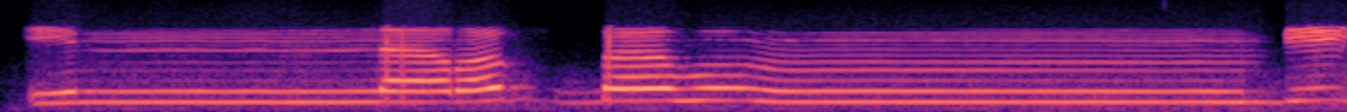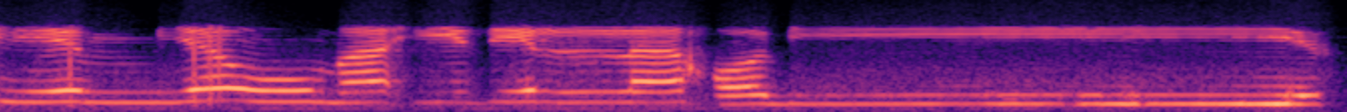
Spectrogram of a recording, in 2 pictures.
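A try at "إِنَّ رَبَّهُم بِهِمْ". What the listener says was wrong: Namun dia tidak ditekan dengan kuat Ibu. Misalnya rabbahum bihim tidak. Dia cukup ditempelkan saja. Inna rabbahum bihim. Ya, jadi cukup ditempelkan saja.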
